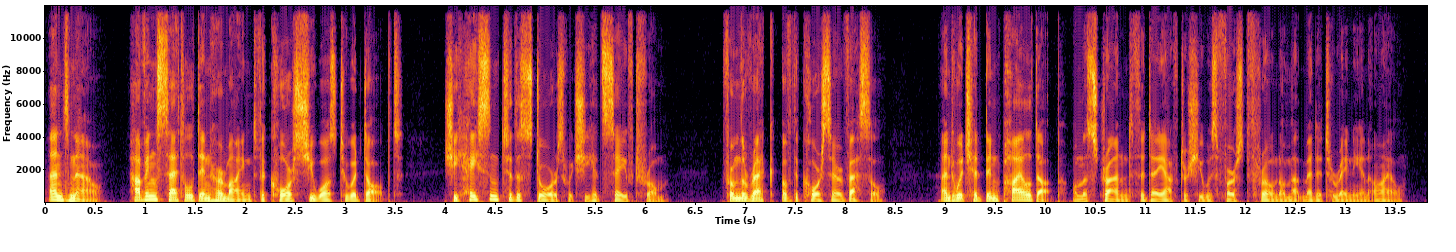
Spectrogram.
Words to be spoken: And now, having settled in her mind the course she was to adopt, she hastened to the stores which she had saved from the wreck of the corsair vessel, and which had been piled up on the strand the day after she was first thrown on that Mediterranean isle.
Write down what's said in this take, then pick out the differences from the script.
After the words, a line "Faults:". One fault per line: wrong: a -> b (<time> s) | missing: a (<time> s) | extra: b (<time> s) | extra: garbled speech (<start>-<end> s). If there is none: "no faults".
And now, having settled in her mind the course she was to adopt, she hastened to the stores which she had saved from from the wreck of the corsair vessel, and which had been piled up on the strand the day after she was first thrown on that Mediterranean isle.
Faults:
extra: from (6.7 s)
